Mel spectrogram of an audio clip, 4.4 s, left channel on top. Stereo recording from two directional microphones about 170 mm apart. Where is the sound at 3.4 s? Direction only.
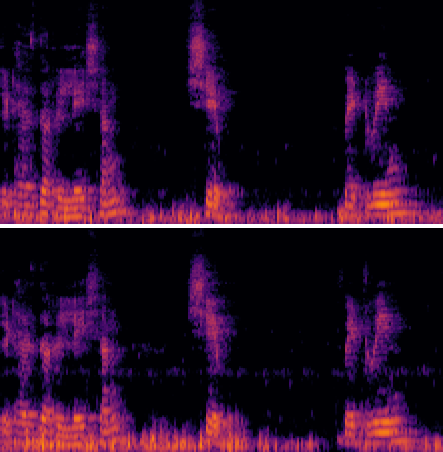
75° left (ahead or behind).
